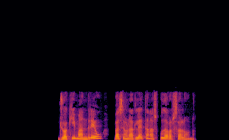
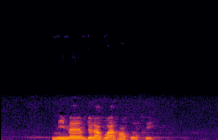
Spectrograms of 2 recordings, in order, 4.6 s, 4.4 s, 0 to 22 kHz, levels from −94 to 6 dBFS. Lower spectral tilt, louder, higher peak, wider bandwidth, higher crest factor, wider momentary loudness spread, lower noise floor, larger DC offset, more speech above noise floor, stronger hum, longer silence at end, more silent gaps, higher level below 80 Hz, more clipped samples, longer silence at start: second, -5 dB/octave vs -9 dB/octave; second, -21 LUFS vs -18 LUFS; about the same, -4 dBFS vs -4 dBFS; first, 8 kHz vs 6 kHz; about the same, 20 dB vs 18 dB; second, 7 LU vs 14 LU; first, under -90 dBFS vs -65 dBFS; neither; first, over 69 dB vs 47 dB; neither; second, 0.7 s vs 1.3 s; first, 2.18-2.29 s vs none; second, -64 dBFS vs -58 dBFS; neither; about the same, 1.15 s vs 1.05 s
